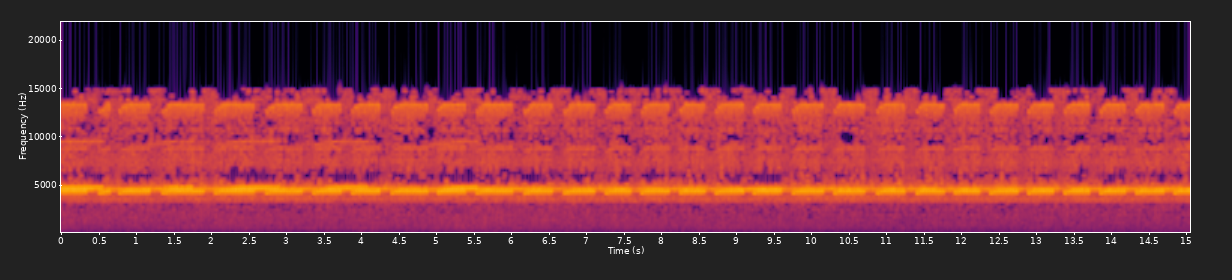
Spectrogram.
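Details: Insect chirping from a nature soundscape: high, shrill trilled bursts repeating about twice a second with short gaps between them, very regular and continuous over fifteen seconds, fainter ticking insects above.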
